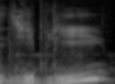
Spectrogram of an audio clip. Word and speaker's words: Ghibli: écoute, au musée Ghibli, au Japon même, on me dit que c'est Ghibli, j'en suis sûre. Et j'ai vérifié partout sur les wikis, sur les prononciations, les trucs dictées vocales où ça te prononce des trucs en japonais. Ils disent c'est Ghibli partout. Et pour avoir été au musée, bah voilà, c'est Ghibli. C'est tout.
